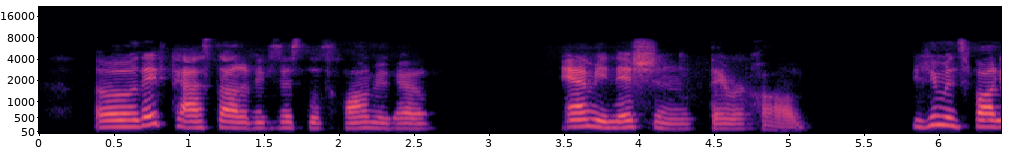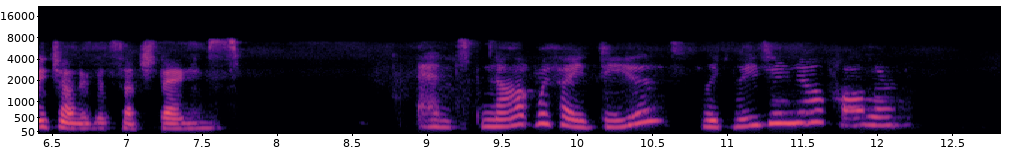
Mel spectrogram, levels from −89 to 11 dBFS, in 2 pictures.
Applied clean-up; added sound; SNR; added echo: neural mask model Resemble Enhance denoiser.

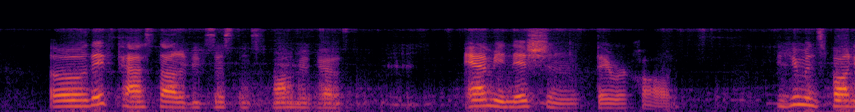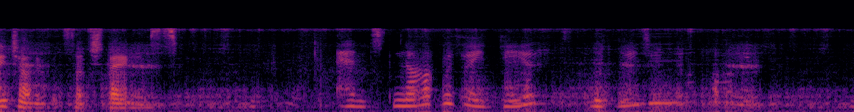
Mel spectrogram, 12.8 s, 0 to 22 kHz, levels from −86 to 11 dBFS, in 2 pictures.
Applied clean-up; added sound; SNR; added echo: neural separator model SepFormer DNS4.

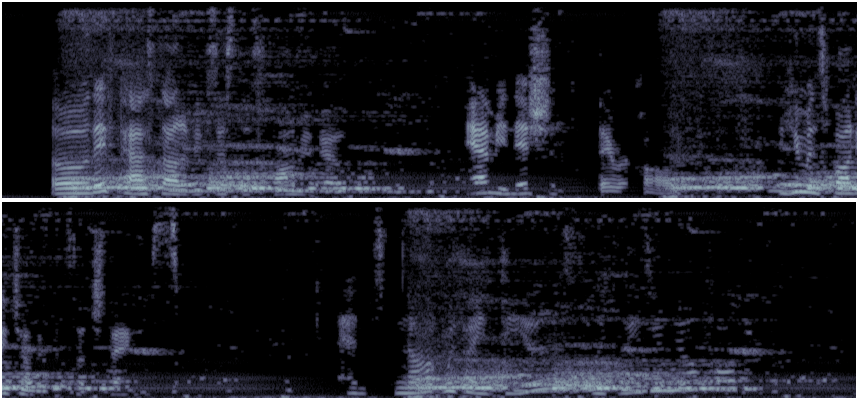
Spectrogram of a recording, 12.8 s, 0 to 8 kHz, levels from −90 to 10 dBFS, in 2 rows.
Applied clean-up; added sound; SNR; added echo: classical method spectral subtraction.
